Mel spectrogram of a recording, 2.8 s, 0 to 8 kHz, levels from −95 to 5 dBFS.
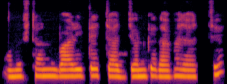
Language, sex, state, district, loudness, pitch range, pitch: Bengali, female, West Bengal, North 24 Parganas, -23 LUFS, 185-200 Hz, 195 Hz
